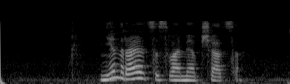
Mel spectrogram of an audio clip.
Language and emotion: Russian, positive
